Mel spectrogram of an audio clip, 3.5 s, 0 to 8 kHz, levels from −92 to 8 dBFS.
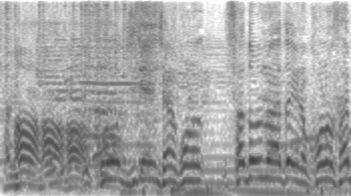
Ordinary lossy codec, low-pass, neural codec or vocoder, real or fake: none; none; none; real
